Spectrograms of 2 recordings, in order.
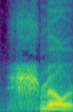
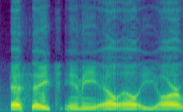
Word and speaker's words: Chmelar: Put an S in front of it. It's Chmelar. Chmelar. Okay, that's easy enough. Yeah, phonetically it'd be Schmeller would be a much easier way.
